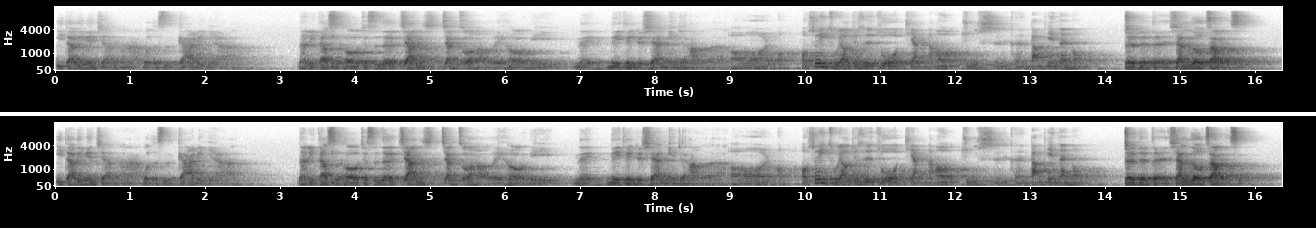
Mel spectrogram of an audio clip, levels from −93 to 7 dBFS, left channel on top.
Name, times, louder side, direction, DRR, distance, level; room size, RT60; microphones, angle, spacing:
voice 1, 0.0-2.5 3.2-9.0 14.3-15.8, right 2 dB, 60° right, 6 dB, 0.7 m, -21 dB
voice 2, 9.0-13.8, right 1 dB, 20° right, 3 dB, 0.9 m, -22 dB
11.5 x 7.0 x 4.8 m, 1.5 s
head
